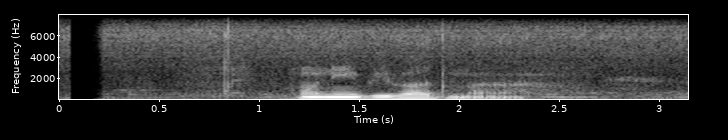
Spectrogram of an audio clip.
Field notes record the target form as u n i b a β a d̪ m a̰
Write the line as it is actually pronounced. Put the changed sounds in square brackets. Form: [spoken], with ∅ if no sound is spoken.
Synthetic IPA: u n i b [i] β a d̪ m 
